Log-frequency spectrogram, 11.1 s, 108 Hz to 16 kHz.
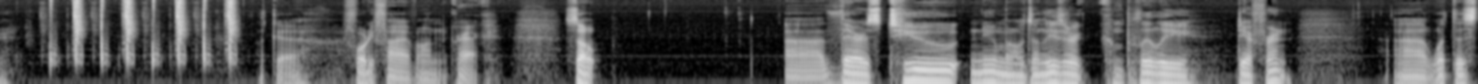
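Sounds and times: sped-up drum loop: 0:00.3 - 0:01.8.

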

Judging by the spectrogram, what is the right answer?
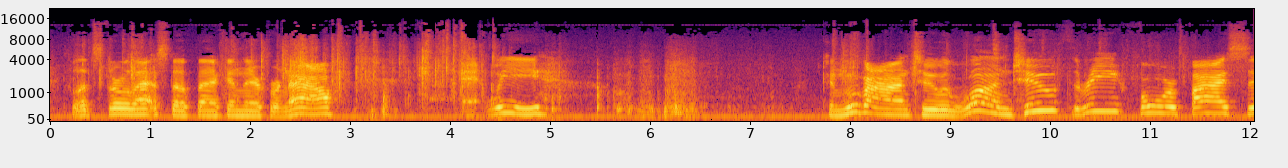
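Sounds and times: cardboard lid sliding: 0:05.6 - 0:06.6.

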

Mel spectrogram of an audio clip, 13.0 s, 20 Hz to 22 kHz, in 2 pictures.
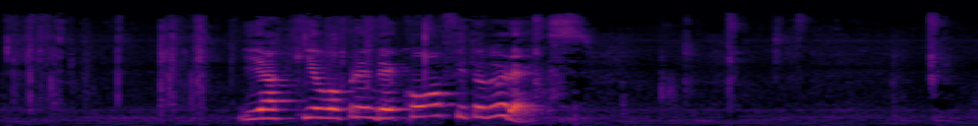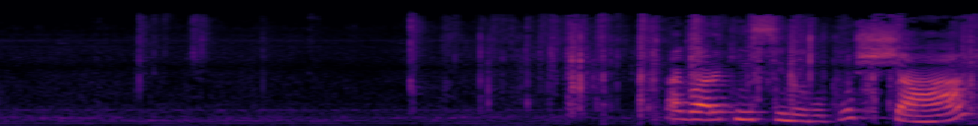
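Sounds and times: foil wrapper crinkling: 0:00.0 - 0:03.2, 0:09.2 - 0:13.0.

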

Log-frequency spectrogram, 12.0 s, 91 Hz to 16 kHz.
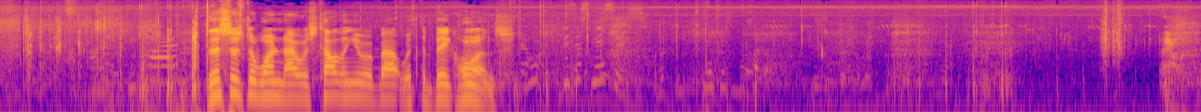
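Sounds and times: distant voices: 0:00.0 - 0:12.0.

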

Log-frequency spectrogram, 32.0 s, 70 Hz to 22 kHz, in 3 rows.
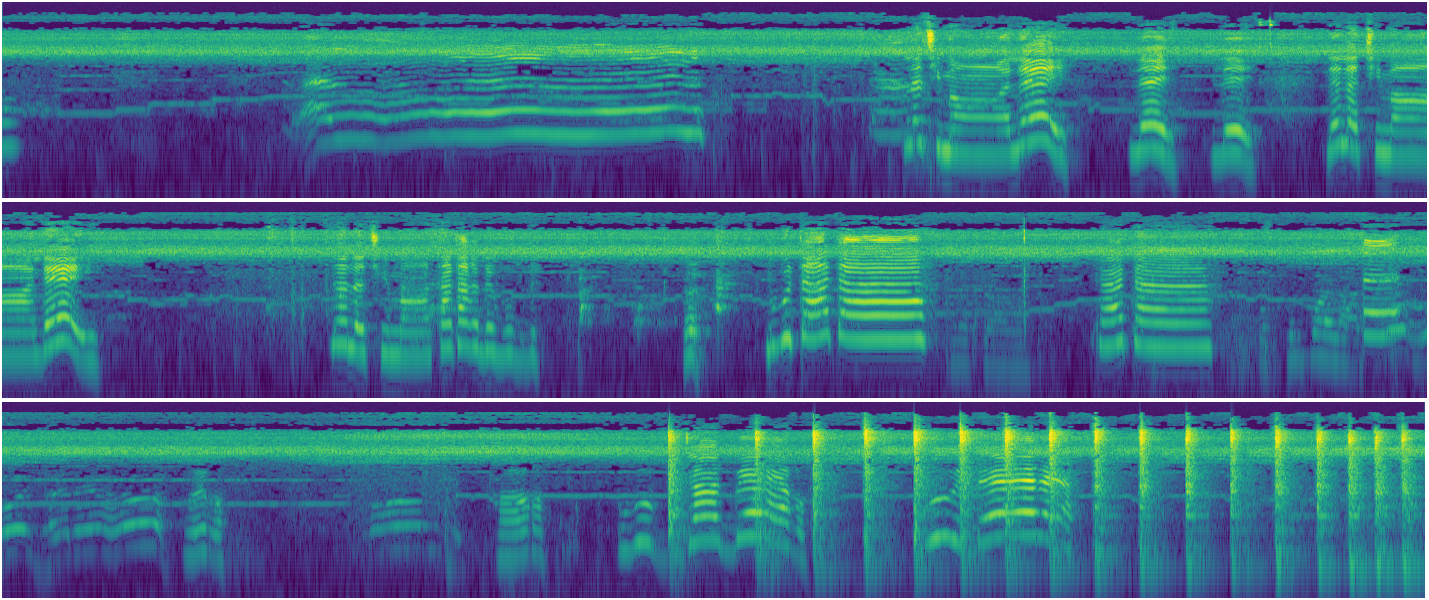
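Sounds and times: crickets chirring: 0:00.0 - 0:32.0
insects droning: 0:00.0 - 0:32.0
woman talking: 0:06.8 - 0:11.5, 0:13.1 - 0:14.8, 0:16.4 - 0:17.7, 0:18.9 - 0:19.8, 0:25.1 - 0:27.5, 0:28.3 - 0:29.5.

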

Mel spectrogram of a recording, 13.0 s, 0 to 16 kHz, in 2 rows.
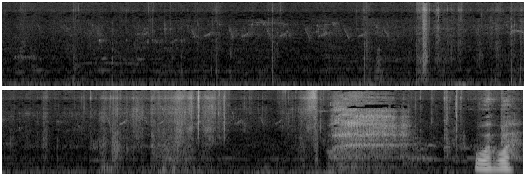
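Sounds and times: faint footsteps: 0:00.0 - 0:10.6.

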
